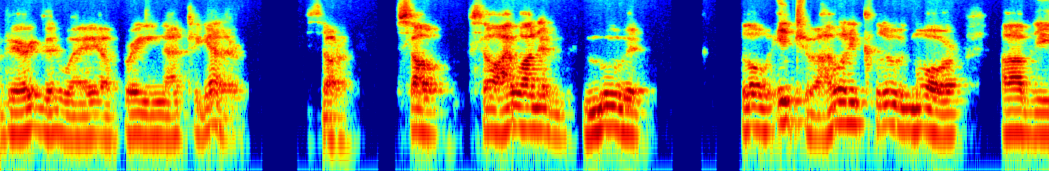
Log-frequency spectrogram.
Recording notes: at the 2023 Virginia Satir Global Network online conference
